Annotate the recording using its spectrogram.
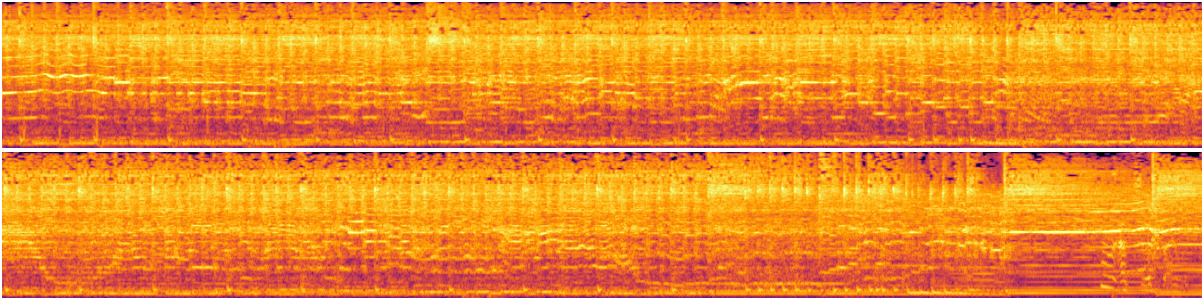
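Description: Heavy metal song playing, with distorted electric guitars and a wavering lead guitar line over the band; the sound thins to held notes near the end.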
